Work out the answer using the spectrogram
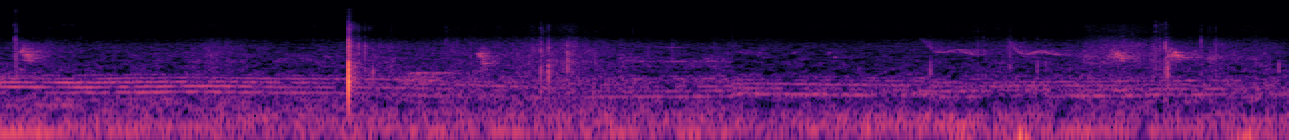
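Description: Birds chirping over a steady background drone, with one sharp snap a little under two seconds in and footsteps through undergrowth near the end.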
